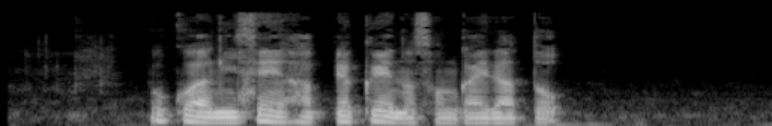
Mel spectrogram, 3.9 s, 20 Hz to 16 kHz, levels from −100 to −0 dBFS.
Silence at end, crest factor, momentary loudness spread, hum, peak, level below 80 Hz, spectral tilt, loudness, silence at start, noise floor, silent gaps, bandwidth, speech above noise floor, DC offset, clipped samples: 1.05 s; 18 dB; 12 LU; none; -14 dBFS; -58 dBFS; -6.5 dB/octave; -30 LUFS; 0.75 s; -70 dBFS; none; 11.5 kHz; 41 dB; under 0.1%; under 0.1%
